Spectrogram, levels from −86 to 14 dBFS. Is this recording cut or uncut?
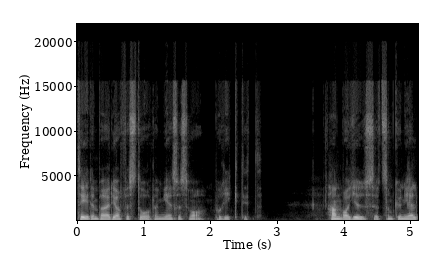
uncut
